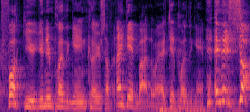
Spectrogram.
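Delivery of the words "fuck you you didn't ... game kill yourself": angry, pissed-off delivery. Retelling someone's reply after an awkward blunder: imitating someone pissed off. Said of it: "he was, like, pissed".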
